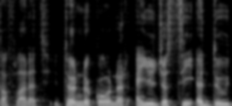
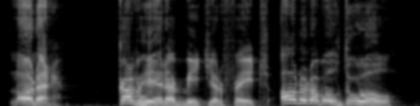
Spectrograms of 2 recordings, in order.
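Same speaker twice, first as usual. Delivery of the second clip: put-on drunken, loud, pitched-up bellow; 7 semitones higher, 5 dB louder than usual. Voicing a dwarf shouting outside for a duel, drunken shouting. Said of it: "drunkenly shouting outside".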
